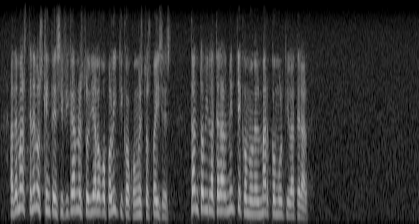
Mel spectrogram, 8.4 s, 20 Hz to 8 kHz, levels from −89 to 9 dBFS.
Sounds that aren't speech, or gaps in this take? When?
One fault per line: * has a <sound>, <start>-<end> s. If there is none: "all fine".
all fine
